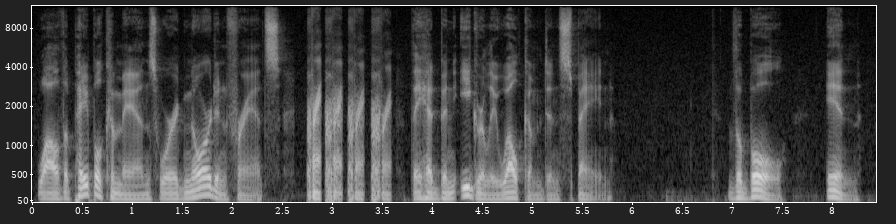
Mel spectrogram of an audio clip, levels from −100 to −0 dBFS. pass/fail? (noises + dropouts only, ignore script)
fail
